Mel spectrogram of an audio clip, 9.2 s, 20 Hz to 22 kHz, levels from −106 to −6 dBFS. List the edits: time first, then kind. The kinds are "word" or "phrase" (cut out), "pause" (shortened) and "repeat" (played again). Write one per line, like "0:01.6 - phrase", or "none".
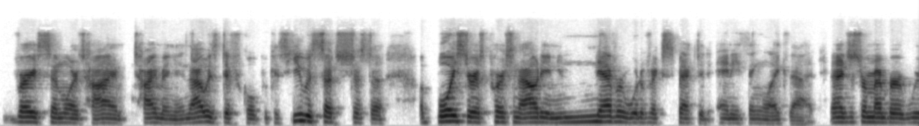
0:08.2 - pause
